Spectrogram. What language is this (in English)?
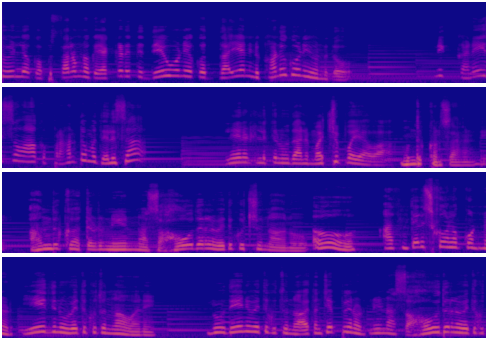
Telugu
